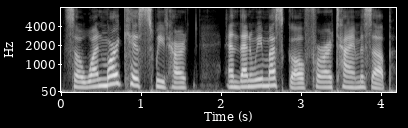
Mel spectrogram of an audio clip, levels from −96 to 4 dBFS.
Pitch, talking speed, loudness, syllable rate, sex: 205 Hz, 215 wpm, -16 LUFS, 4.8 syllables/s, female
